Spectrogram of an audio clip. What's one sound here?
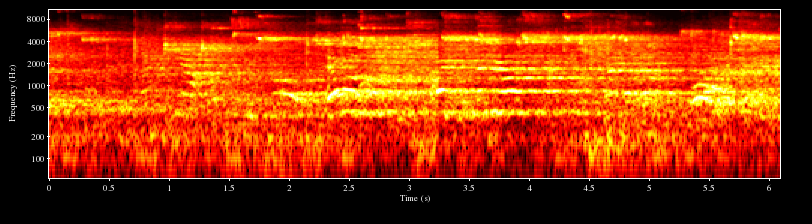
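A basketball bounces on the floor with dull thuds.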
